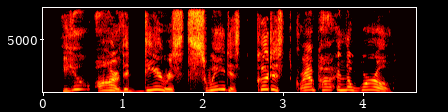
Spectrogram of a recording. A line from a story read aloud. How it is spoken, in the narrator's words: Caro exclaimed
